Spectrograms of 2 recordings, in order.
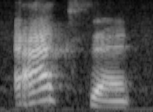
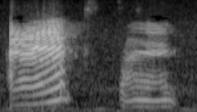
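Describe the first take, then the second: First: Said in the usual way. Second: Accent said in a Delco accent. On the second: Shown as a demonstration. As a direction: exaggerate the local Delco vowel in accent. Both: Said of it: "learn the Delaware County".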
